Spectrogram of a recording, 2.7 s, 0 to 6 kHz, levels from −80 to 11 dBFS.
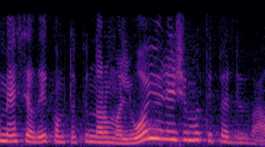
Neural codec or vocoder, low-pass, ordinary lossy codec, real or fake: none; 5.4 kHz; AAC, 48 kbps; real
